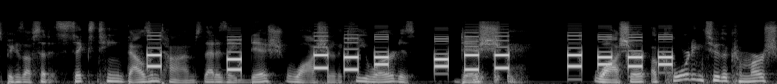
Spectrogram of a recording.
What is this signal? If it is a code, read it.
DTMF, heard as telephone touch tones, dialled by machine, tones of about 140 ms, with speech in English. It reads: 9 1 620 736 9080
